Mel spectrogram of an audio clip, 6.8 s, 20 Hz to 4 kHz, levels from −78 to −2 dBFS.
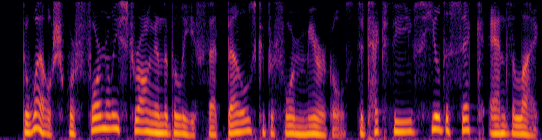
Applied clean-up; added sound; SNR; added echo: none; none; none; none.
